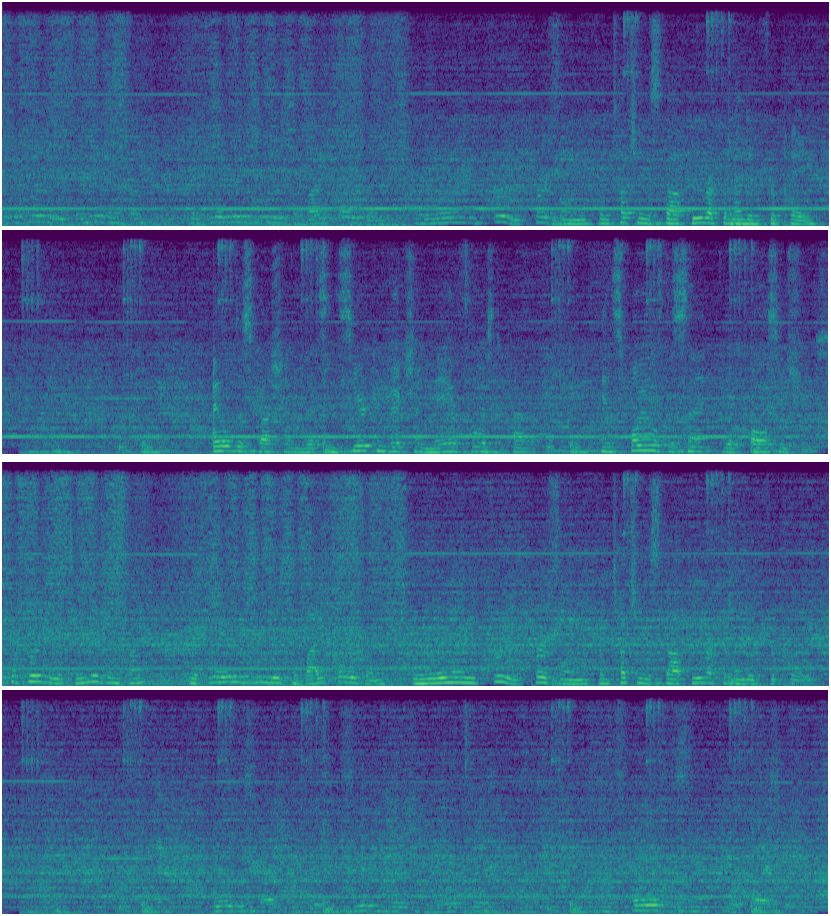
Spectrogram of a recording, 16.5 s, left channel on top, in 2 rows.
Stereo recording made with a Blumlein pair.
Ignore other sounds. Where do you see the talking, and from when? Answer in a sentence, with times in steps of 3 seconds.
You can hear the talking on the right from 0 s, in the centre from 6 s and on the left from 9 s.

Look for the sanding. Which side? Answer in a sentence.
In this clip you hear the sanding on the right.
